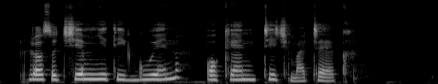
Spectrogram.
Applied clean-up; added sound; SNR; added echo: none; none; none; none.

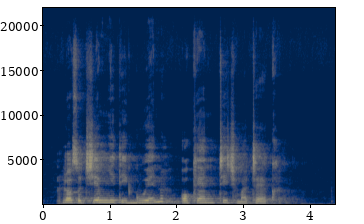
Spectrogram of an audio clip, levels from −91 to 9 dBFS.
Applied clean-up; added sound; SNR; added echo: none; none; none; reverberation time 0.7 s.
